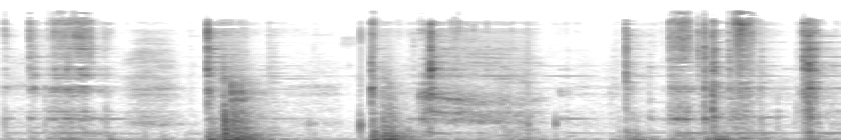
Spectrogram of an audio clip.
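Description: Several sharp metal clanks and clinks from a wrench and a steel bearing puller/installer tool being worked on a motorcycle wheel hub after a wheel bearing has been seated.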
